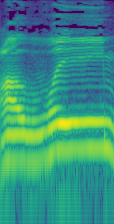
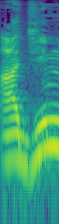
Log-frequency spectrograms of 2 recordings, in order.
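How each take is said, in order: First: The middle consonant is a z-like sound. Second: The middle consonant is a plain j sound. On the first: The speaker calls it right. "এটা আযীম বলতে হবে, জিহ্বার আগা উপরে" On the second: The speaker calls it wrong. "আজিম না"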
